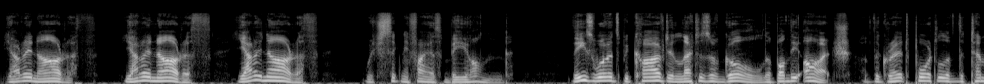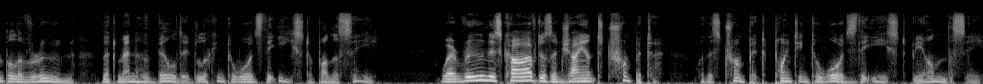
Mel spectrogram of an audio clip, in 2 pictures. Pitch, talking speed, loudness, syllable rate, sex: 125 Hz, 165 wpm, -20 LUFS, 5.2 syllables/s, male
